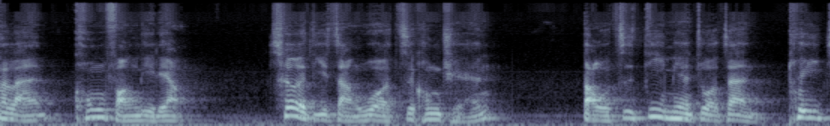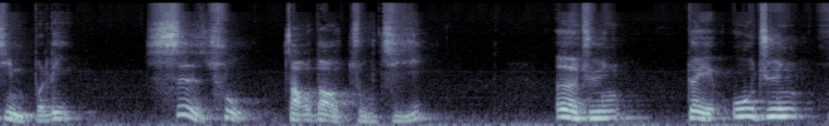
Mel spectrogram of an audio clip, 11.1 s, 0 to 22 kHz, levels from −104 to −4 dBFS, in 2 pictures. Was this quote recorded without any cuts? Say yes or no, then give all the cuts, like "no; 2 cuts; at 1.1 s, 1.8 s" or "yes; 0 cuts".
yes; 0 cuts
